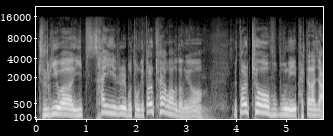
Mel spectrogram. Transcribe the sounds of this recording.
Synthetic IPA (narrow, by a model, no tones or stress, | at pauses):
t͡ɕuɭɡiwaip̚sʰaiɾɯɭp̬otʰoŋɯɾkʰet͈ʌɭkʰjʌɾaɡohaɡʌdʌŋejo | kɯt͈ʌɭkʰjʌbubuɲipaɭt͈aɾad͡ʑia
